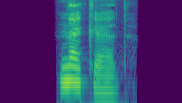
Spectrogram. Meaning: second-person singular of neki: to/for you
- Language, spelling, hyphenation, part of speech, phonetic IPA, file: Hungarian, neked, ne‧ked, pronoun, [ˈnɛkɛd], Hu-neked.ogg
